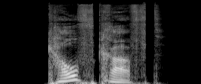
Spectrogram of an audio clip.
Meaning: 1. purchasing power 2. spending power
- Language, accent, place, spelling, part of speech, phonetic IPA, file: German, Germany, Berlin, Kaufkraft, noun, [ˈkaʊ̯fˌkʁaft], De-Kaufkraft.ogg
